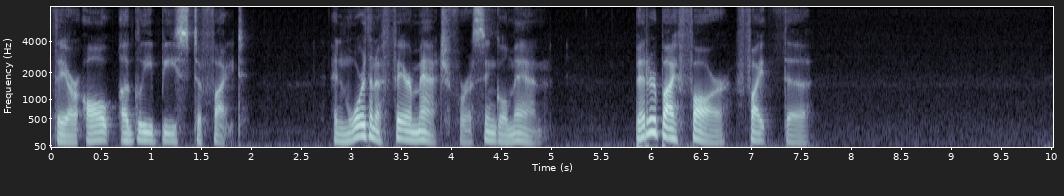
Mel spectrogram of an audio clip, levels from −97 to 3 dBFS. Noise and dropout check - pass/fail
pass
